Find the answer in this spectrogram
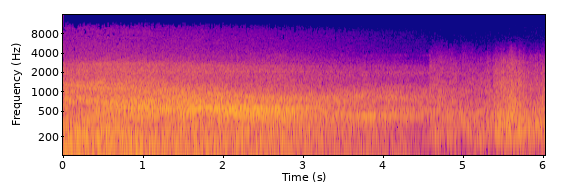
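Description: Horror-film soundtrack roar: a dense rumbling with a held eerie tone in it, fading off over the last few seconds.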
